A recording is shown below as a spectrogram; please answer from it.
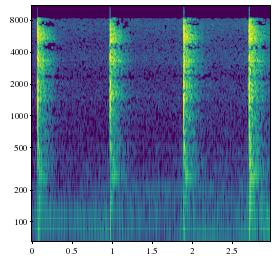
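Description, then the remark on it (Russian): A radio metronome ticks slowly and steadily at 50-60 beats per minute, signalling calm in a front-line city: four sharp, crisp clicks about a second apart, each fading quickly over a faint low hum, with no voices. “50-60 ударов в минуту. Все спокойно. Насколько может быть спокойно во фронтовом городе.”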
